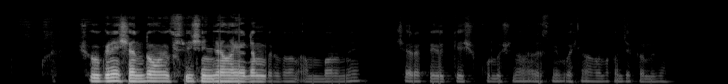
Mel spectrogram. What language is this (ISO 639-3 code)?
uig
